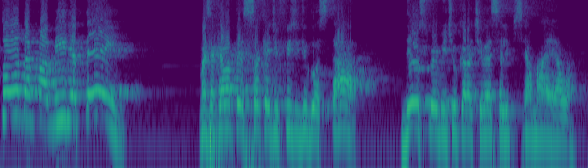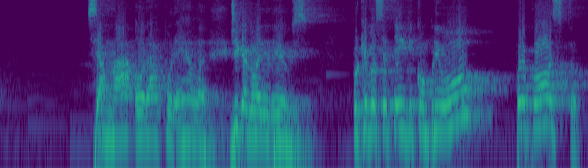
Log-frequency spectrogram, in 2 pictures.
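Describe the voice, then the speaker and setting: A man's voice: high voice, normal speed, creaky, reverberant, in a large hall, soft background music. A man with a Brazilian accent preaching a sermon as pastor, firing rhetorical questions at the congregation. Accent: Brazilian Portuguese.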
